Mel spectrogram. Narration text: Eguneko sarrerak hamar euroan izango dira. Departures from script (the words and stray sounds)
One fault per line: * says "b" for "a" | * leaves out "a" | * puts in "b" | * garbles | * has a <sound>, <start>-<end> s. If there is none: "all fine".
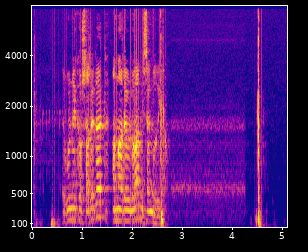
all fine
